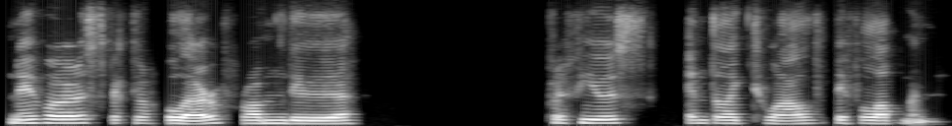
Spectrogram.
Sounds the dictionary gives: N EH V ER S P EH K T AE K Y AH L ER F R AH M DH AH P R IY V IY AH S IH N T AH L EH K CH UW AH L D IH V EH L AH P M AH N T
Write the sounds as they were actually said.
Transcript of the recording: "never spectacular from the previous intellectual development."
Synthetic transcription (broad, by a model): N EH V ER S P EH K T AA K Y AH L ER F R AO M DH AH P R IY F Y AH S IH N T AH L EH K CH UW AH L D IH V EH L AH P M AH N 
